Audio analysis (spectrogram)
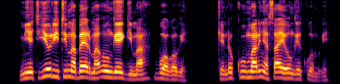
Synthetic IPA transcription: mjet͡ʃɡɪoɾitimabɛrmaoŋɡeɡɪmabwɔɡɔɡɪ | kendokumarɲasajeoŋɡekwomɡɪ

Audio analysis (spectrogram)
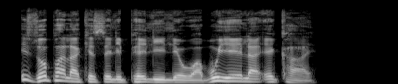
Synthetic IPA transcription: izɔpʰalakʰɛselipʰelilɛwaβujɛlaʔɛkʰaːja

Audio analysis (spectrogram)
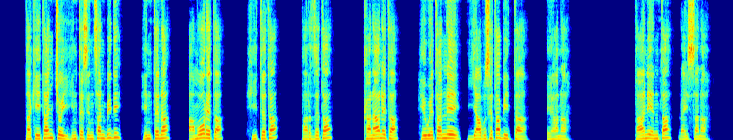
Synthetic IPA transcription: t̪ɐkiːt̪ɐnt͡ʃːɔjɦɪnt̪ːɛsɪnt͡sːɐnbɪd̪ɪ | hɪnt̪ːɛnɐ | ɐmo̞ːɾɛt̪ɐ | hiːt̪ːɛt̪ɐ | pɐɾzɛt̪ɐ | kɐnaːnɛt̪ɐ | hɪwɛt̪ɐnːɛjaːbʊs̬ɛt̪ɐbiːt̪ːaː | ɛhɐnɐ | t̪aːnɪɛnt̪ːɐɗɐjsːɐnɐ

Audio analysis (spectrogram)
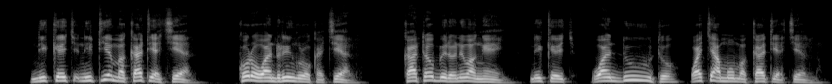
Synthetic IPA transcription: niket͡ʃnɪtjemakatɪat͡ʃɪɛl | koɾowanɾiŋɡɾɔkat͡ʃɪɛl | kataobedonɪwaŋɛɲniket͡ʃ | wandutowat͡ʃamɔmakatɪat͡ʃɪɛlnɔ

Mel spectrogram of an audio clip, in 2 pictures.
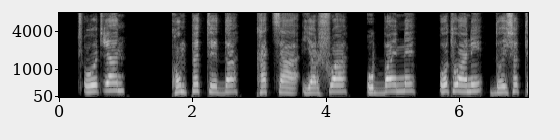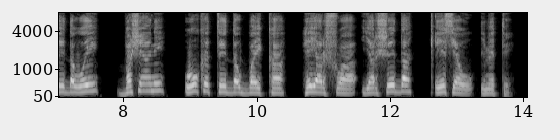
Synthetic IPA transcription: t͡ʃʼoːt͡ʃʼɪjaːn | kɔmpːɛt̪ːe̞ːd̪ːɐ | kɐt͡sːaːjɐɾʃːʊwaː | ʊbːɐjnːɛ | ɔt̪ʊwaːnɪd̪ɔjsɛt̪ːe̞ːd̪ːɐwɔj | bɐʃɪjaːn | uːkɛt̪ːe̞ːd̪ːɐʊbːɐjkːɐ | hɛjɐɾʃːʊwaːjɐɾʃːe̞ːd̪ːɐ | kʼe̞ːsɪjɐwɪmɛt̪ːḛː

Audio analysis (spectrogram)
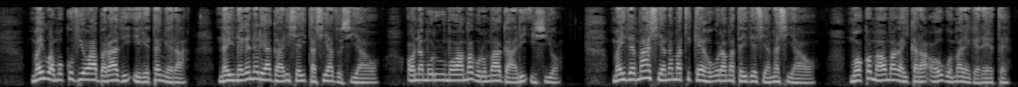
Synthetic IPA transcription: maiɣwamokoviɔwabaɾaðiʔeɣetɛŋɛɾa | nainɛɣɛnɛɾeaɡaɾiɕjaitaɕiaðoɕiaɔ | ɔnamoɾuɾumɔwamaɣoɾomaɡaɾiʔiɕiɔ | maiðɛmaɕjanamatikɛːhoɣoɾamatɛiðɛɕjanaɕijaɔ | mɔkɔmaɔmaɣaikaɾaʔɔoɣwɔmaɾɛɣɛɾɛːtɛ

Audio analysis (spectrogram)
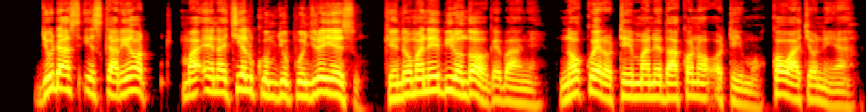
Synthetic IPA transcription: d͡ʒʊdasɪskaɾɪɔt̚ | maʔɛnat͡ʃɪɛlkwomd͡ʒopwoɲd͡ʒɾejesṵ | kendomanebiɾond̪ɔɡɛbaŋɛ | nɔkwɛɾɔtɪmːanɛd̪akɔnɔʔɔ̰tɪmɔ̰kɔwat͡ʃɔnɪ̰a̰

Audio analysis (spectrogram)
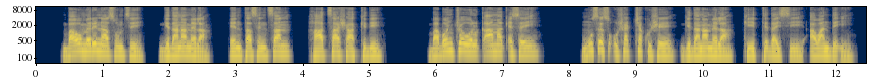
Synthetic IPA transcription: bɐwɔmɛɾɪnaːs̬ʊnt͡sːɪ | ɡɪd̪ɐnɐmɛlɐ̰ | ɛnt̪ːɐs̬ɪnt͡sːɐn | haːt͡sːaːʃaːkːɪd̪ɪ | bɐbɔnt͡ʃːɔwɔlkʼːaːmɐkʼɛsɛj | mʊsɛsʊʃɐt͡ʃːɐkʊʃɛɡɪd̪ɐnɐmɛlɐkiːt̪ːɪd̪ɐjsːɪɐwɐnd̪ɛʔḭː

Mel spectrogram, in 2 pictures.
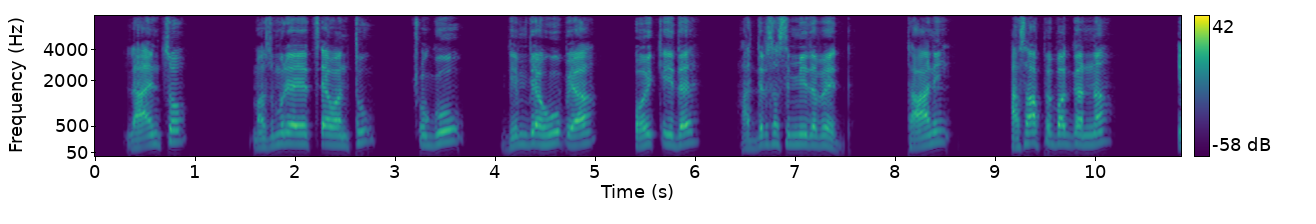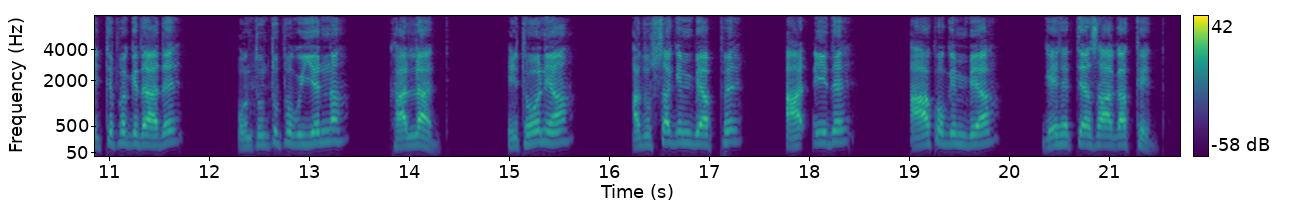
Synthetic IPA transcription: laːʔɪnt͡sːɔ | mɐzmʊɾɪjaːjɛt͡sʼːɪjaːwɐnt̪ːʊ | t͡ʃʼʊɡːuː | ɡɪmbɪjahuːpʼɪjaː | ɔjkʼːiːd̪ɛ | hɐ̰d̪ːɪɾs̬ɐsɪmːiːd̪ɛbe̞ːd̪ːɐ | t̪aːnɪ | ʔɐs̬aːpːɛbɐɡːɐnːɐ | ɪt̪ːɪp̬ːɛɡɪd̪aːd̪ɛ | ʊnt̪ːʊnt̪̬ːʊp̬ːɛɡʊjːɛnːɐ | kaːlːaːd̪ɪ̥ | ʔɪt̪o̞ːnɪjaː | ɐd̪ʊsːɐɡɪmbɪjaːpːɛ | ʔaːɗːiːd̪ɛ | ʔaːkɔɡɪmbɪjaː | ɡe̞ːt̪ɛt̪ːɪjas̬aːɡɐkːe̞ːd̪ːɐ̥

